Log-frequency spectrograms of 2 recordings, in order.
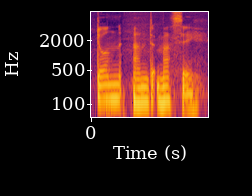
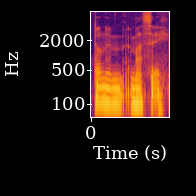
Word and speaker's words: Dunham Massey: Dun and Massey. – Dunham Massey. – Dunham. – Don't pronounce the H. – Dunham Massey. – Correct.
